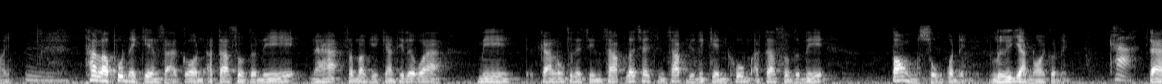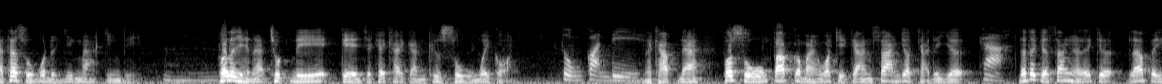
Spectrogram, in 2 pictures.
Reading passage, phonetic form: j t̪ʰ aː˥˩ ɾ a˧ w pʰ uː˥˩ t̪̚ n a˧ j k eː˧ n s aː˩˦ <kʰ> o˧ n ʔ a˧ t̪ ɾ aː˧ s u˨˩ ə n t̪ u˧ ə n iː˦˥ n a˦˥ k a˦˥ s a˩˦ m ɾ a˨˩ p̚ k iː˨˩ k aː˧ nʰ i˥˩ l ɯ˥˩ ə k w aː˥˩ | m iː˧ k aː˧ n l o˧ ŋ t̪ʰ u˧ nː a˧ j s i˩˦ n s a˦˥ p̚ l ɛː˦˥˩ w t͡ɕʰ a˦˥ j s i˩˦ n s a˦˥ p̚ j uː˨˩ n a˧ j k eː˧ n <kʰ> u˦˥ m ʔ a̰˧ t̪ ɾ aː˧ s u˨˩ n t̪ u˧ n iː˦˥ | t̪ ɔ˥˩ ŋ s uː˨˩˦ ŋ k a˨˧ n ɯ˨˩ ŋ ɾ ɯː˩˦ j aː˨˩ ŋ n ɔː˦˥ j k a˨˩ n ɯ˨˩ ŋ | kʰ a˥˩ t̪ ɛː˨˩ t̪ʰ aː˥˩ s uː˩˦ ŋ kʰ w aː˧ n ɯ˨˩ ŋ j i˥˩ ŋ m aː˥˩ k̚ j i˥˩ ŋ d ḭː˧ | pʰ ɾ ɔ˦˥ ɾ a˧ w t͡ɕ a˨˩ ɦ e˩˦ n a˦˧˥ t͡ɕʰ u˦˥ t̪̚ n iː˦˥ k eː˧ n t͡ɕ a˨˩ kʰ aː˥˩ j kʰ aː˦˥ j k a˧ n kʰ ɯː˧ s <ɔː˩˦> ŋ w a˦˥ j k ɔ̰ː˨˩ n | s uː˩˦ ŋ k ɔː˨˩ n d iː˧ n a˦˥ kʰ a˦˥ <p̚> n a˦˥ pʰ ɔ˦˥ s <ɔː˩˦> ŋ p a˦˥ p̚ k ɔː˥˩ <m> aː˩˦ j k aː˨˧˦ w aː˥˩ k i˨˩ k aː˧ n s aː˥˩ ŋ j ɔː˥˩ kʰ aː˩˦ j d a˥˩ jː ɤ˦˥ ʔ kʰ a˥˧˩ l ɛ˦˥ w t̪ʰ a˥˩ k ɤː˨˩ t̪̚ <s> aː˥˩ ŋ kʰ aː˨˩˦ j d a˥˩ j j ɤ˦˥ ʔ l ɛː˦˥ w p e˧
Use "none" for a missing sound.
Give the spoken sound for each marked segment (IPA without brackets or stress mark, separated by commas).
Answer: k, kʰ, uː˩˦, p̚, uː˩˦, m, s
